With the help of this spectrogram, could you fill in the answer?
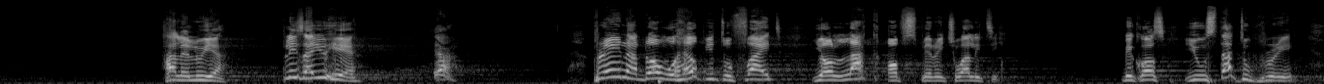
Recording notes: Preached at the Qodesh. Inspiration Service.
